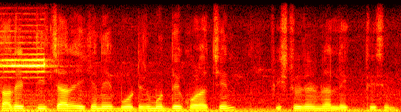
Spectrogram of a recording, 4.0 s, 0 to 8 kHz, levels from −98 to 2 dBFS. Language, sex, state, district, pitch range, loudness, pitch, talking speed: Bengali, male, West Bengal, Alipurduar, 125-135 Hz, -15 LUFS, 130 Hz, 120 wpm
